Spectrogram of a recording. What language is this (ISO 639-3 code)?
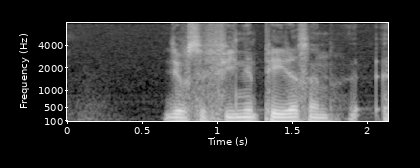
dan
